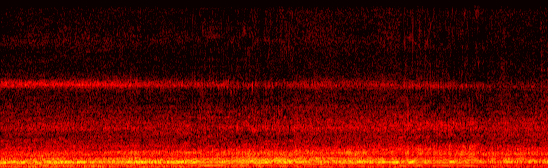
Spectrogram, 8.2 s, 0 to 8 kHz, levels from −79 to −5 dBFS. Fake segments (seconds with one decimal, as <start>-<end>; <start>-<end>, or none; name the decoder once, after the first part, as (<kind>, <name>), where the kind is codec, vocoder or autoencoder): 2.8-4.4 (vocoder, HiFi-GAN); 6.0-7.3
